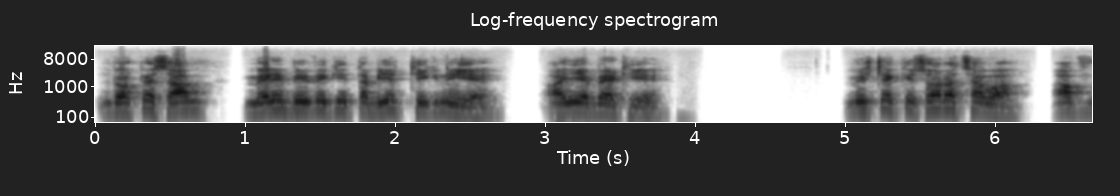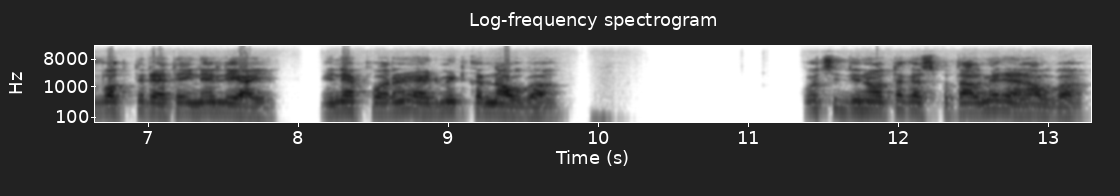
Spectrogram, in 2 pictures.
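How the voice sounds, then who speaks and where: Guy reading out comic strips, does all the dialogue himself, voice a bit on the high side. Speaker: comic book reader, narrator.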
